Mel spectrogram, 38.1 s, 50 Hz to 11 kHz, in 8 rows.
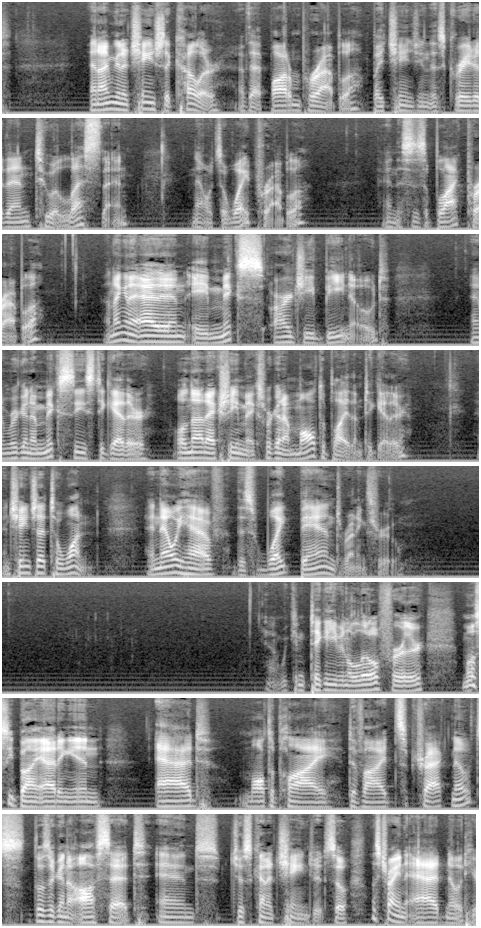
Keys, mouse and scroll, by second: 1.8 ctrl+shift+click, 4.7-7.8 drag, 8.2 ctrl+shift+click, 9.7 click, 10.7 shift+a, 15.1 drag, 16.7-21.9 drag, 23.0 click, 33.2 shift+d.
